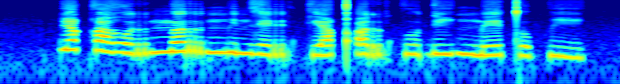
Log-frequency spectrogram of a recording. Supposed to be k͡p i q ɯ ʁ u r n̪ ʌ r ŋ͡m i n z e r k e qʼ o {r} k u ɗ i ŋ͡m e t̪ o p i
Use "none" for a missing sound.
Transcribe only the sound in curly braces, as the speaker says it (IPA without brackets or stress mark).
r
